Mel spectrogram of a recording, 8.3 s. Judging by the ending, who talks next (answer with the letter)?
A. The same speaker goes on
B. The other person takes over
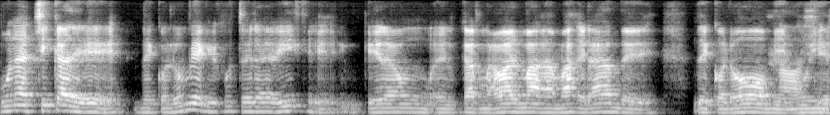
B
